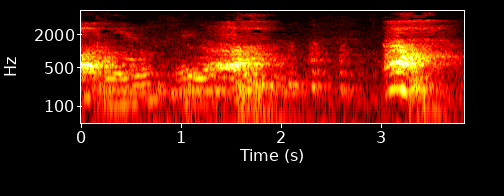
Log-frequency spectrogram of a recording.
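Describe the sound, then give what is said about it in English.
A person groans in prayer, voicing several low, drawn-out moans that swell and fade. The last groan is the strongest, and no clear words are spoken. “All I can do is groan.”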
